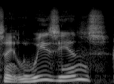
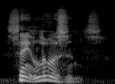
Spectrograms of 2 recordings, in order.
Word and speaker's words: St. Louisans: We don't call ourselves St. Louisians. – Correct. That's a proper pronunciation. – What do you call them? Missourians? – St. Louisans. – All right, well, I think he lives... – There's no Louise in there.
